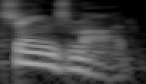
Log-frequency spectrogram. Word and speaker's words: chmod: a command called chmod, also sometimes referred to as chmod or chmod. There's different ways to pronounce it in the community. I'm going to call it chmod.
